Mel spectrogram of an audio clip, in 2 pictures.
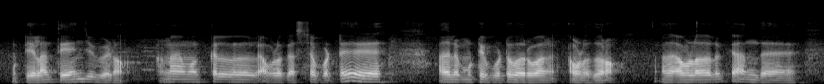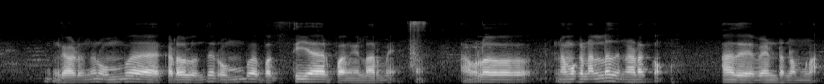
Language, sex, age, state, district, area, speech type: Tamil, male, 45-60, Tamil Nadu, Sivaganga, rural, spontaneous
